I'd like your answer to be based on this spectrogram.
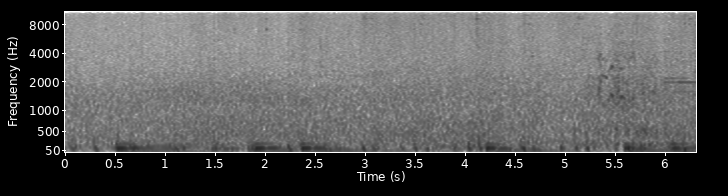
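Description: A horse in Red Dead Redemption 2 gives a loud, close whinny against a backdrop of rhythmic clip-clopping hooves, with faint rustling around it and no voices.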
